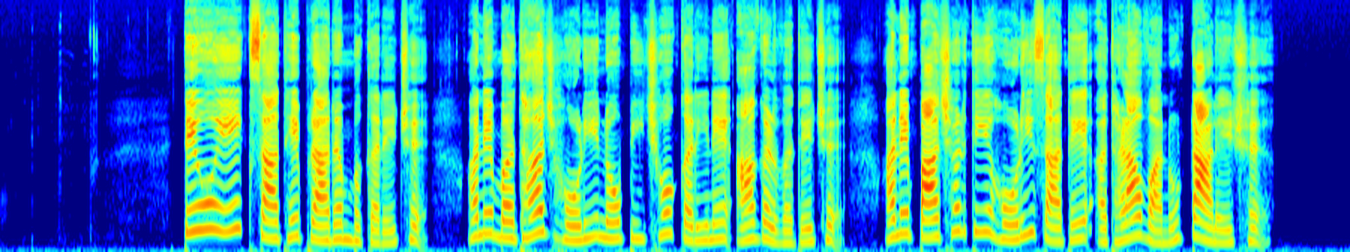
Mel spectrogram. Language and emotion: Gujarati, neutral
